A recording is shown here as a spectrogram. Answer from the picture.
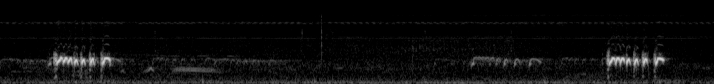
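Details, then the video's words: Zebra dove in the wild: two loud bursts of rapid rolling coos about five seconds apart, with quieter coos of another dove between them. "suara burung perkutut lokal di alam liar gacor durasi panjang"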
